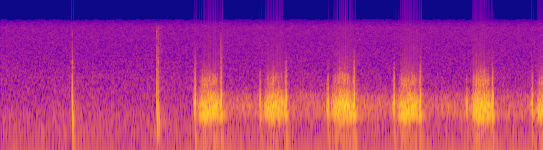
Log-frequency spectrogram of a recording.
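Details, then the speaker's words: Aortic stenosis on stethoscope auscultation: weakened first and second heart sounds with a harsh systolic murmur radiating to the vessels, from narrowing of the aortic orifice obstructing left ventricular outflow. "стенозе наблюдается ослабление первого и второго тона и грубый систолический шум на улице проводящийся на сосуды j возникает в результате сужение устья аорты и затруднение оттока крови из левого желудочка"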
